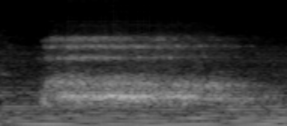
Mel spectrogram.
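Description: A long, breathy exhale is taken during a guided relaxation exercise. It rises softly, holds as a steady airy rush for about a second, then fades over a faint low, constant background drone.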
